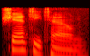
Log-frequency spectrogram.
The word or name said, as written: shantytown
